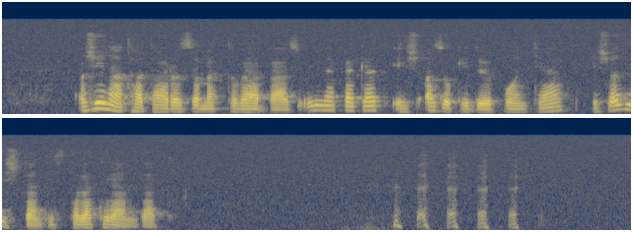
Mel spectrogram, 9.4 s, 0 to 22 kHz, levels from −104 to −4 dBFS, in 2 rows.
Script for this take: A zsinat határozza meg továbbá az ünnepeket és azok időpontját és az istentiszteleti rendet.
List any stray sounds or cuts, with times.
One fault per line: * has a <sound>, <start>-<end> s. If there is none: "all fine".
* has a laugh, 7.3-8.8 s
